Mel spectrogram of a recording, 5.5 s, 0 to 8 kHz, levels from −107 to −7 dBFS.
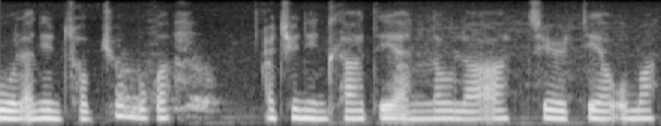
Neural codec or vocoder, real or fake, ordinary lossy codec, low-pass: none; real; none; none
